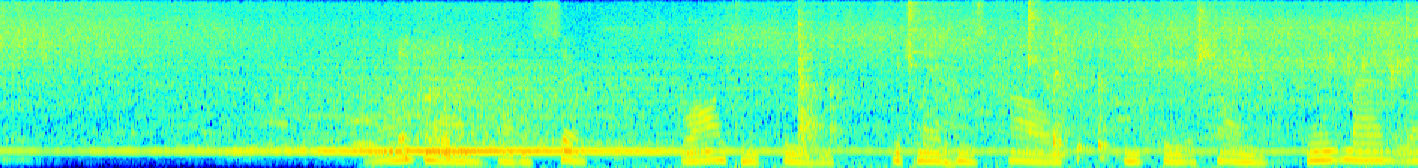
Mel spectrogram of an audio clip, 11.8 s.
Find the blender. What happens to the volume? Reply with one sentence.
The volume of the blender goes up, then down.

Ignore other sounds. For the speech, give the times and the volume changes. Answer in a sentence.
You can hear the speech from 3.0 to 11.7 s, at a steady volume.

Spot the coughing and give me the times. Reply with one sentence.
You can hear the coughing from 3.1 to 3.9 s and from 8.8 to 9.3 s.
